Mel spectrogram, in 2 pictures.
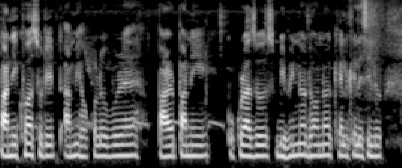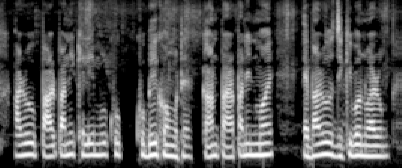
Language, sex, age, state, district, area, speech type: Assamese, male, 18-30, Assam, Sivasagar, rural, spontaneous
